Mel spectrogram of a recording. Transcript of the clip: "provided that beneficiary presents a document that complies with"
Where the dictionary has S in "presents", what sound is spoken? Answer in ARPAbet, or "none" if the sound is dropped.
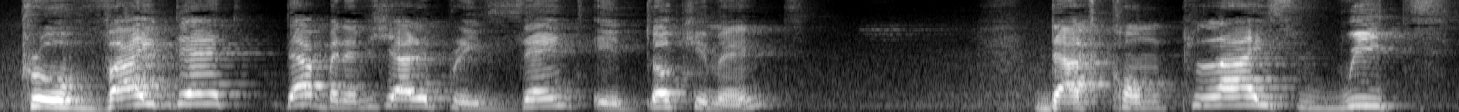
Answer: none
